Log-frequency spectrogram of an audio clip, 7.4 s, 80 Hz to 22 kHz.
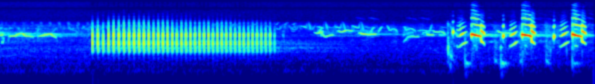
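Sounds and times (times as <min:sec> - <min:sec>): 
other birds singing whistled phrases: 0:00.0 - 0:07.4
black woodpecker drumming: 0:01.1 - 0:03.8, 0:05.6 - 0:07.4.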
